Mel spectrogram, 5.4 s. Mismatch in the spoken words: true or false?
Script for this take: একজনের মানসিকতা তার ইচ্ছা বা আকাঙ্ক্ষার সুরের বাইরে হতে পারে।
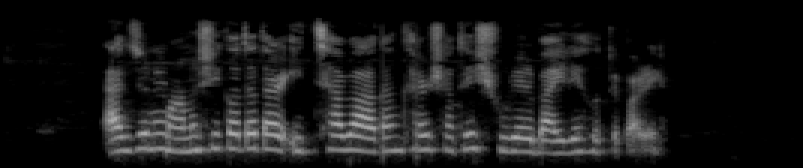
true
